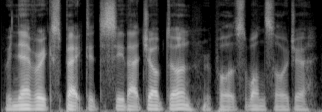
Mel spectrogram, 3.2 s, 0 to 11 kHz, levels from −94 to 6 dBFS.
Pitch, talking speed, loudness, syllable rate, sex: 95 Hz, 205 wpm, -20 LUFS, 5.6 syllables/s, male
